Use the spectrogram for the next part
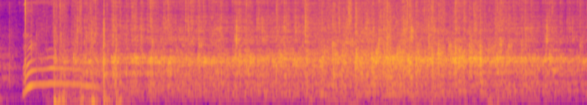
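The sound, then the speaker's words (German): A short falling electronic beep from a food pickup signal rings out, then an audience breaks into dense, steady applause for a guest coming on stage, which keeps going at an even level for several seconds. “Und äh, unter dem tosenden, mittlerweile tosenden Applaus äh, und dem Piepen des bereits zum Abholen des Essens kommt jetzt auf die Bühne”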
